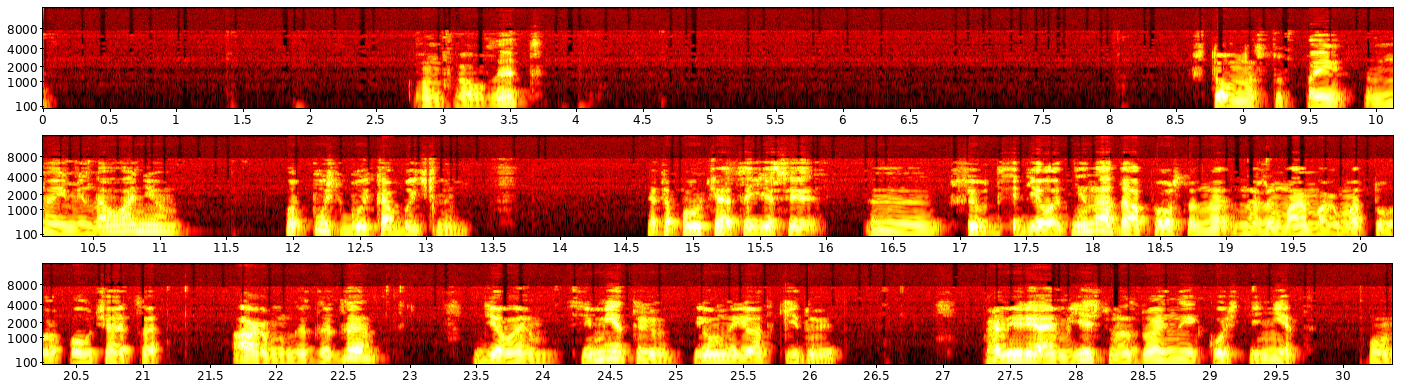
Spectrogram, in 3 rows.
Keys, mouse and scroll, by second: 0.2-1.6 drag, 3.2 ctrl+z, 5.0-8.3 middle drag, 10.6 click, 13.2 KP_1, 19.3-21.7 drag, 26.7 click, 28.5-29.5 drag.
